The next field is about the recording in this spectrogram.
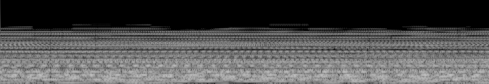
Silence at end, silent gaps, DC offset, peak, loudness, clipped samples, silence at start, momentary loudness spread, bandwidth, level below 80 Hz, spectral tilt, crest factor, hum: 0 s; none; under 0.1%; -6 dBFS; -18 LUFS; under 0.1%; 0 s; 1 LU; 7 kHz; -36 dBFS; -3 dB/octave; 12 dB; none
